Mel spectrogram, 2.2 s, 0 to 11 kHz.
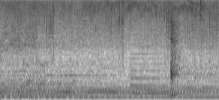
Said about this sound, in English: they'll show up and they'll just hear electricity noises along with a 1H modular synth doing a consistent drone note. What, what note is that? The C sharp.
